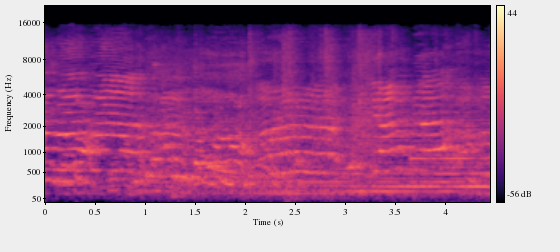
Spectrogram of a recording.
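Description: A five-year-old girl screaming and crying in high, strained cries as she is held down by nurses for anaesthesia before surgery: the screams of a terrified child. Soft music comes in near the end.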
